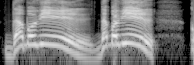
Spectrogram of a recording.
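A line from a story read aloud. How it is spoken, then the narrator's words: Shouting. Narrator (Russian): прокричал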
